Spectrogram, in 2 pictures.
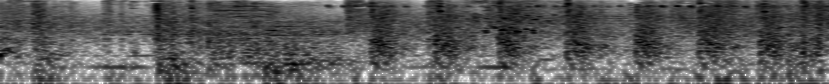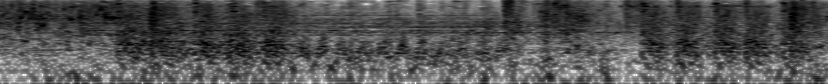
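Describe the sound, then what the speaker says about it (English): Constant gun and bullet effects in the video game Enter the Gungeon: a steady barrage of rapid shots and impacts, loud and unbroken over a busy game soundtrack, with no talking. "Good gun bullet effects"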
